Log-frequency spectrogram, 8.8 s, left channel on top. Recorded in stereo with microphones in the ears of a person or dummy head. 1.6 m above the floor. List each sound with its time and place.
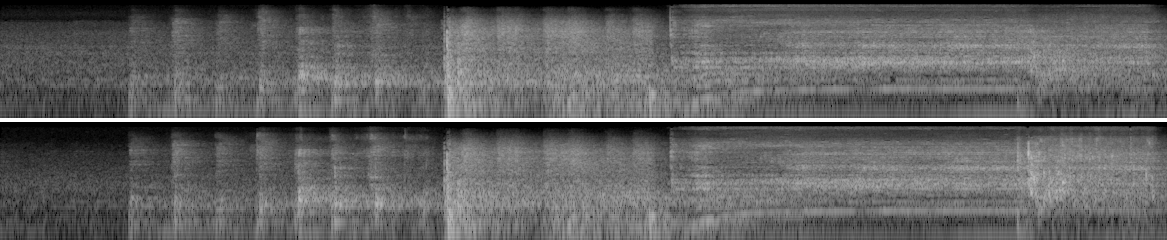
1.0 s running footsteps: 5° left (ahead or behind), 1.6 m; by 3.2 s 35° right (ahead or behind), 1.9 m
3.3 s crushing: 10° left (ahead or behind), 0.8 m
5.0 s a blender: 5° left (ahead or behind), 2 m
7.6 s a splash: 80° right, 0.8 m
